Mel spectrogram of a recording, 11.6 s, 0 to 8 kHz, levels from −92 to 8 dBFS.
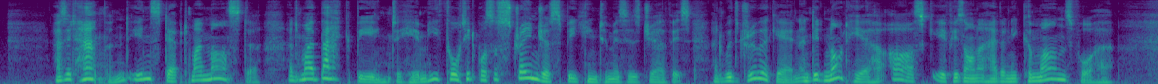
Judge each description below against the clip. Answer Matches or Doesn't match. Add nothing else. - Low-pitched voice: Matches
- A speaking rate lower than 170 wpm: Doesn't match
